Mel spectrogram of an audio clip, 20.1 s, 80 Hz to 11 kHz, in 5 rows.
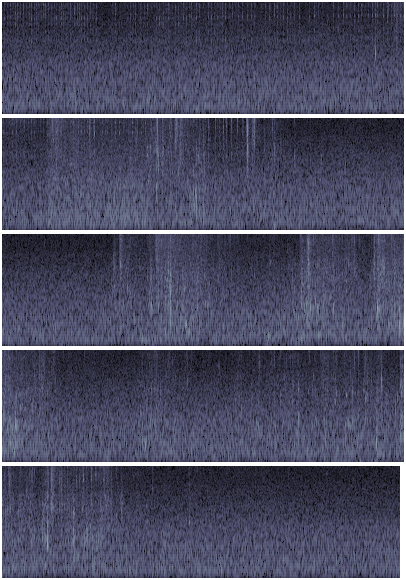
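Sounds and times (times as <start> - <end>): river water flowing: 0.0 - 20.0
fish splashing: 11.0 - 12.5.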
